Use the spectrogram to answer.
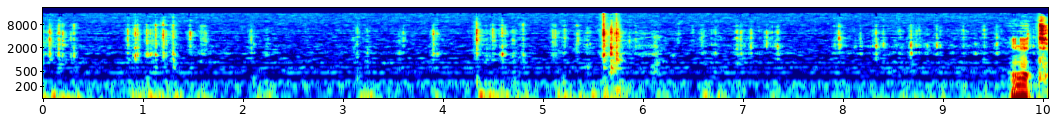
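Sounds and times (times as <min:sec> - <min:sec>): computer keyboard typing: 0:00.0 - 0:02.4, 0:03.1 - 0:09.7.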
